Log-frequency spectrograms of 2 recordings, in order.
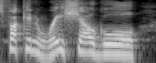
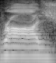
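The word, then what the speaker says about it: Ra's al Ghul: Falone not Falcone and it's R Al ghoul not Raj or whatever the they say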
